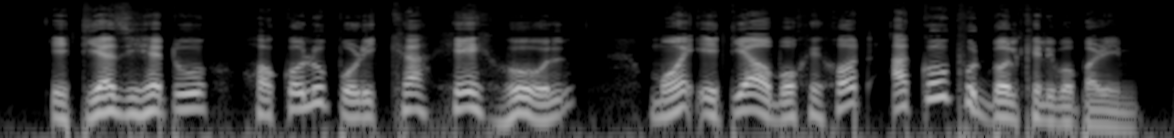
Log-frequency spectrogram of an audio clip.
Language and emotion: Assamese, happy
